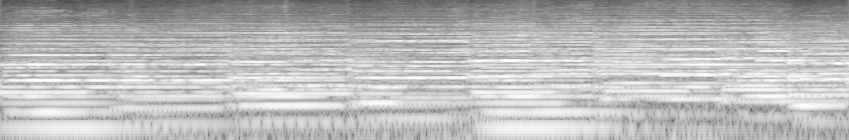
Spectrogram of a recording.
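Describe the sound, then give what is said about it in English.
Strings play three independent lines in counterpoint, two violin parts and a viola, in a Kyrie movement of a mass. Sustained, overlapping notes move at a slow, steady pace at moderate loudness, with no voices. “So what you just heard there was just three completely independent parts in the strings, violin one, violin two, and viola, all playing their own stuff.”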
